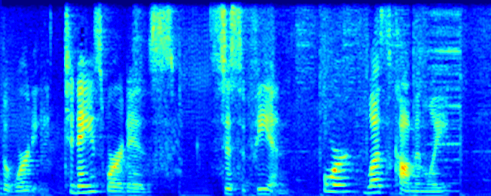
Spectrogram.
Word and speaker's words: Sisyphean: the bad and the wordy today's word is Sisyphean or less commonly so sip e'en we are going with the first pronunciation according to the merriam-webster dictionary the adjectives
